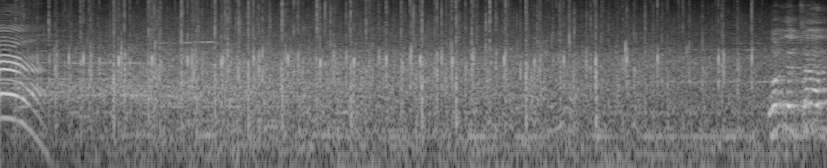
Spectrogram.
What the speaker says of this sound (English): Give a round of applause for Lance Hicks.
